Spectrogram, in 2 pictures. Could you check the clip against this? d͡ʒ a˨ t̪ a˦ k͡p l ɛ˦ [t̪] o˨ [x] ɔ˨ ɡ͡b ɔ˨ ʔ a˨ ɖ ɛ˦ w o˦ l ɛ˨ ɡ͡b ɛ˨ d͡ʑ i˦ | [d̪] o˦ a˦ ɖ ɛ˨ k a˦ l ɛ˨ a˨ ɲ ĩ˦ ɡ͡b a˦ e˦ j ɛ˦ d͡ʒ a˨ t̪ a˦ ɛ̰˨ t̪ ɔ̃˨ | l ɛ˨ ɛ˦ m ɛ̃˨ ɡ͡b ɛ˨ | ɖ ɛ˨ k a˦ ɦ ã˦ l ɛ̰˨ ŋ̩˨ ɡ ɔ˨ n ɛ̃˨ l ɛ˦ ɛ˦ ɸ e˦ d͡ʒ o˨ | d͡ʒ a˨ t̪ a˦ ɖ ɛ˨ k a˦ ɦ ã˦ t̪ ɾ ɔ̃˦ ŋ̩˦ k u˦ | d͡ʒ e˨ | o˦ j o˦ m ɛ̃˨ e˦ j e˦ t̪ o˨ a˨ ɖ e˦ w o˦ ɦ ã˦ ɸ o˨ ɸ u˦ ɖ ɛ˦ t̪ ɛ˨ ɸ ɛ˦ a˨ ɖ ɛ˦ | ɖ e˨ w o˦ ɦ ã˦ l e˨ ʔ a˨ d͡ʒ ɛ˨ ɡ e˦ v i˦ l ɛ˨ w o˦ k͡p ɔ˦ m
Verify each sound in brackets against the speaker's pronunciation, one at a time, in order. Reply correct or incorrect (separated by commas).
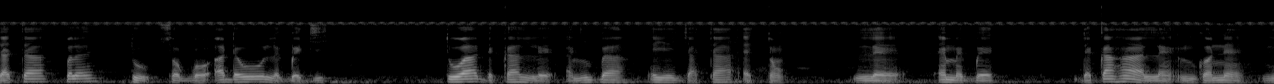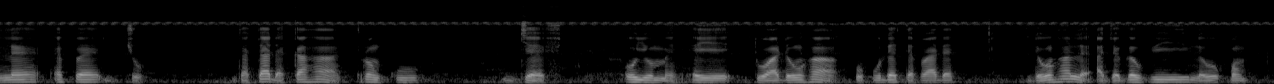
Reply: correct, incorrect, incorrect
